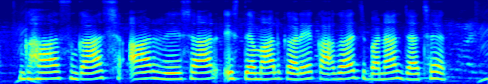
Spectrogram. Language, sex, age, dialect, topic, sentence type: Magahi, female, 18-24, Northeastern/Surjapuri, agriculture, statement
